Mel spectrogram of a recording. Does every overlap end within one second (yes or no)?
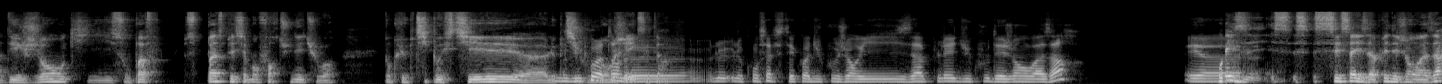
no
